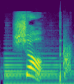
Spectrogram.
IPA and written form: ʃɒp (shop)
